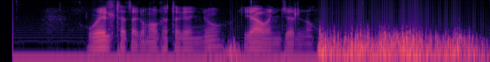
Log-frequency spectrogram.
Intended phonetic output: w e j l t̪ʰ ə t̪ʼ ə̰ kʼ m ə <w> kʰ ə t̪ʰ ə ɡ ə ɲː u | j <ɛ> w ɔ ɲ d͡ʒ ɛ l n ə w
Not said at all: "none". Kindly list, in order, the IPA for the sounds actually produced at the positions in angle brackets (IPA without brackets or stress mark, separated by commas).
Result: w, a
